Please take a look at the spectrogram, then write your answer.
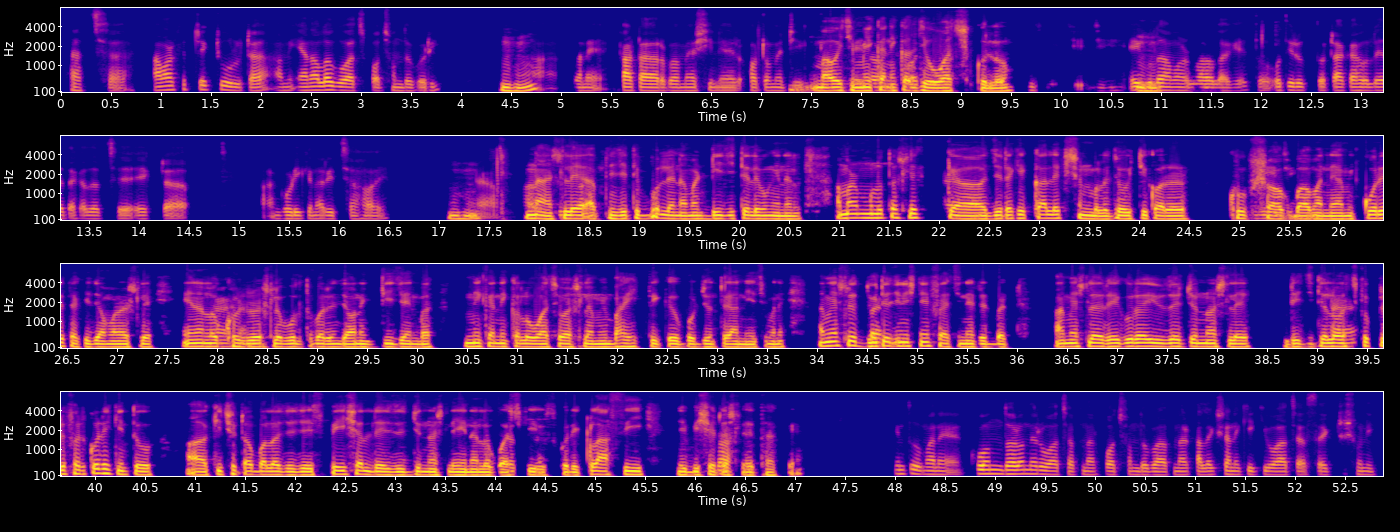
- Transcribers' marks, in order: static; other background noise; in English: "mechanical"; distorted speech; tapping; whistle; alarm; "থাকি" said as "তাকি"; in English: "mechanical watch"; in English: "fascinated"
- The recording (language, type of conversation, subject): Bengali, unstructured, বাড়তি টাকা পেলে আপনি কী করবেন?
